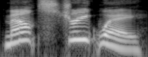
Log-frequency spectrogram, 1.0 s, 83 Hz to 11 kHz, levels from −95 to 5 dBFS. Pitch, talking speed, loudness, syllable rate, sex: 270 Hz, 180 wpm, -15 LUFS, 3.4 syllables/s, female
